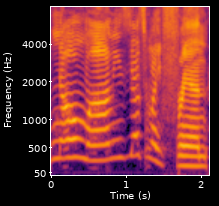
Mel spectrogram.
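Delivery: put-on high, slow child's protest; imitating a daughter correcting her mom; little girl voice. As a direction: insist like a small girl. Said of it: "He's like".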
